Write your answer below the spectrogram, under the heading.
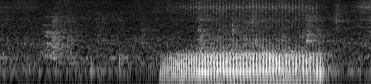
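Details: English Bulldog snoring: a single low, rattling snore of about one and a half seconds rises out of quiet room tone and stops abruptly.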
